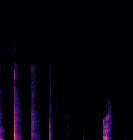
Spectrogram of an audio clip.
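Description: A few scattered, sharp hand claps from a small audience applauding the week's number two agent overall: three distinct ones then softer taps, followed by a louder, longer burst near the end. No talking is heard.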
